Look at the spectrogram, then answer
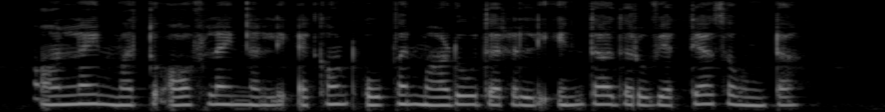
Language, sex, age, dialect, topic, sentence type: Kannada, female, 18-24, Coastal/Dakshin, banking, question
